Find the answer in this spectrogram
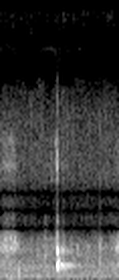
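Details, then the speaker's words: Infant hiccup while giggling and cooing during play with the mother: a single abrupt, squeaky catch of breath. "Is that a giggle and a hiccup?"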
